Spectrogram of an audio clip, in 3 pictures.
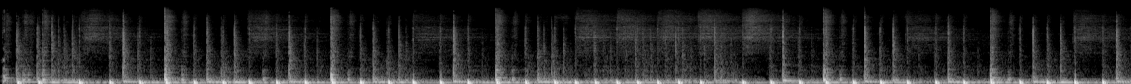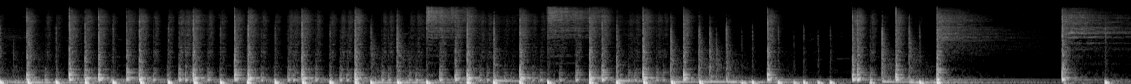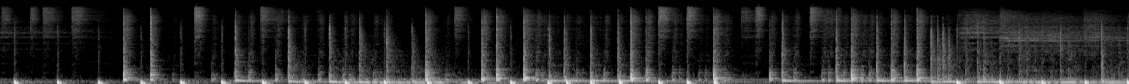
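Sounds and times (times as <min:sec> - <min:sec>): bass line: 0:00.0 - 0:12.6, 0:32.2 - 0:33.9
fast drum kit beat: 0:00.0 - 0:33.9.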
